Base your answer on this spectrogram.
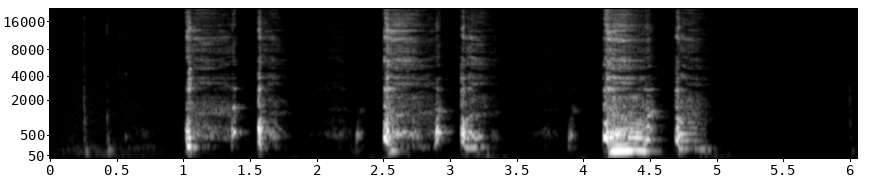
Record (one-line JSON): {"three_cough_length": "6.1 s", "three_cough_amplitude": 32768, "three_cough_signal_mean_std_ratio": 0.36, "survey_phase": "beta (2021-08-13 to 2022-03-07)", "age": "45-64", "gender": "Female", "wearing_mask": "No", "symptom_cough_any": true, "symptom_runny_or_blocked_nose": true, "symptom_diarrhoea": true, "symptom_fatigue": true, "symptom_fever_high_temperature": true, "symptom_change_to_sense_of_smell_or_taste": true, "symptom_loss_of_taste": true, "symptom_onset": "2 days", "smoker_status": "Never smoked", "respiratory_condition_asthma": false, "respiratory_condition_other": false, "recruitment_source": "Test and Trace", "submission_delay": "1 day", "covid_test_result": "Positive", "covid_test_method": "RT-qPCR", "covid_ct_value": 18.0, "covid_ct_gene": "ORF1ab gene", "covid_ct_mean": 18.6, "covid_viral_load": "820000 copies/ml", "covid_viral_load_category": "Low viral load (10K-1M copies/ml)"}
